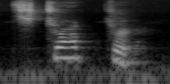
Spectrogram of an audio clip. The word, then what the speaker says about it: structure: Okay, the correct pronunciation is structure. Structure in American English and structure in British English. Again, the differences in the R sound at the end.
